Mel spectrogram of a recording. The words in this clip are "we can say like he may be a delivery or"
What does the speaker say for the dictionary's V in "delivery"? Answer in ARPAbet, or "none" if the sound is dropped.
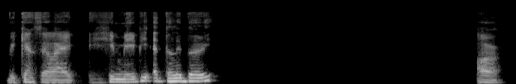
B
